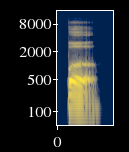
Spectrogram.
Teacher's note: ओठ न चिकवता प नाही, हे तर शक्यच नाहीये. प म्हणायला ओठ बंद करून हवा अडवावीच लागते.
